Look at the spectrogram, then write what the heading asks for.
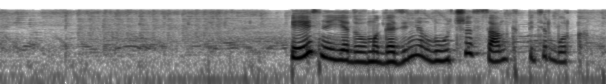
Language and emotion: Russian, positive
